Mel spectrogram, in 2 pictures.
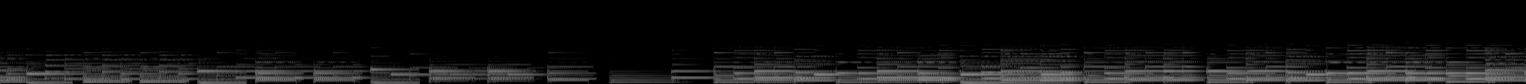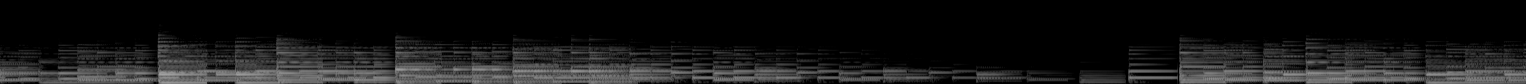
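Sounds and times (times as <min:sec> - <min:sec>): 
piano waltz: 0:00.0 - 0:25.9, 0:26.6 - 0:30.5.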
